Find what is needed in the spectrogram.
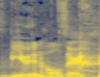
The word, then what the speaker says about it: Budenholzer: Does it help at all that it's actually pronounced Budenholzer? – No, that's worse.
